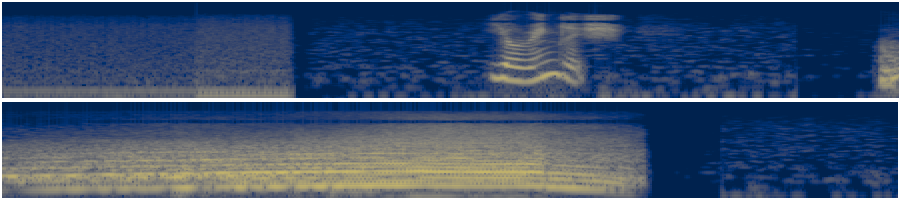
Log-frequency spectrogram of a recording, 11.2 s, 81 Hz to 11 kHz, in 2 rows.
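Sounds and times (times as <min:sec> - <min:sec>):
speech: 0:03.0 - 0:03.9
car engine revving: 0:05.5 - 0:09.6.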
